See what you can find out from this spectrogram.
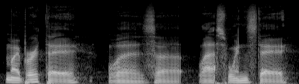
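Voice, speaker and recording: A man's voice: a bass voice, takes it slowly. A man co-hosting a podcast, telling rambling stories in casual chat and laughing often. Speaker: podcast co-host.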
